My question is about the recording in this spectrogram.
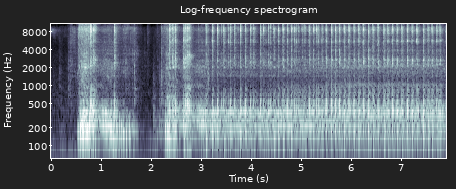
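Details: Warm chainsaw, air cleaner cleaned, low jet reset to one turn out: catches after a few pulls and runs a fast, slightly ragged idle. Uneven low-speed running; suspected the low jet is a little lean and starting to starve for fuel.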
